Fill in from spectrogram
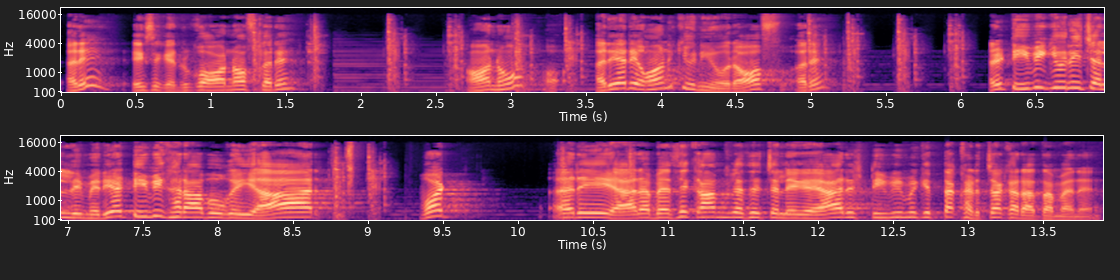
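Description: A man hosting a casual game role-play, talking excitedly with lots of exclamations and fillers. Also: high voice, moderate pace, faint music behind. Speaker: gaming channel host.

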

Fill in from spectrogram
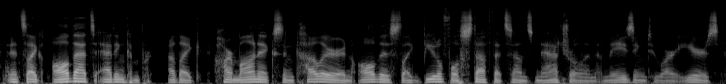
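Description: A man with a somewhat low voice talks through his music production in a loose, excited way, packing his sentences with "like." He sits close to a studio microphone, and the sound is dry, with no room echo. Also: brisk, few pauses. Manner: chatty and enthusiastic, many "like" fillers. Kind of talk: casual production walkthrough.

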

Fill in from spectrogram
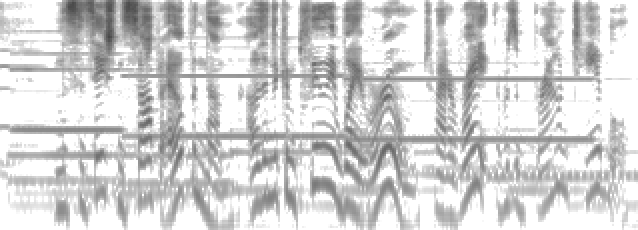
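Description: Over game music, a young adult man hosting a let's play reads visual novel narration aloud, breaking in with his own dramatic, expressive reactions. His voice is high-pitched and he talks fast.

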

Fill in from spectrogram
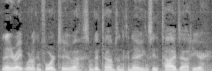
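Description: Narrating his trip along a tidal creek, a man with an American accent keeps pausing on "uh" in a relaxed, halting way. He speaks at a medium pitch, captured outdoors with a handheld camera's microphone.

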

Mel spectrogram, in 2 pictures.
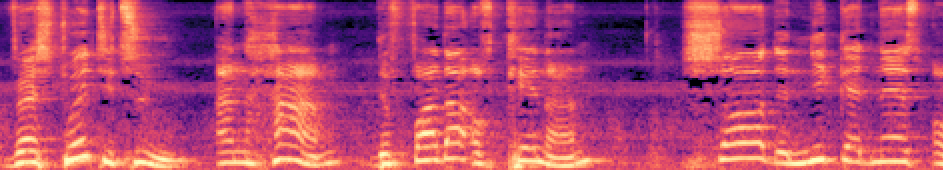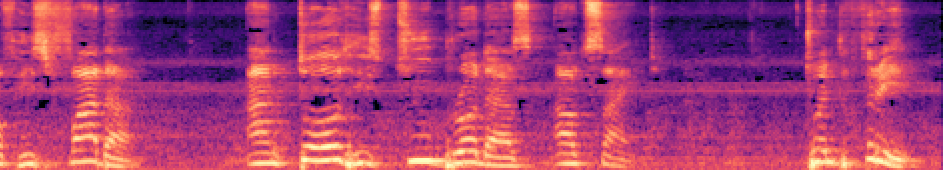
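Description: A man reading Bible verses aloud during a sermon, steady and careful, calling out each verse number. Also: high-pitched, slow pace, a little hiss or hum, low-quality recording. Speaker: scripture reader.

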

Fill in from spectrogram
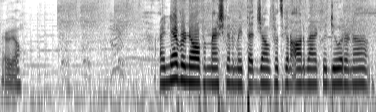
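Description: A man's voice: a little high, little pitch movement, fast, a little mellow, faint music behind, poor audio. A man giving casual, grumbling let's-play commentary while he plays, with sarcastic asides and casual swearing.

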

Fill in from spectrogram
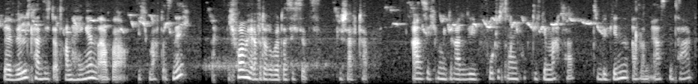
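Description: A woman talking casually to her viewers in a vlog, chatty and reflective, often pausing on hesitation fillers. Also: medium pitch, creaky, husky, muffled recording. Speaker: vlogger. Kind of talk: casual vlog talk to camera.

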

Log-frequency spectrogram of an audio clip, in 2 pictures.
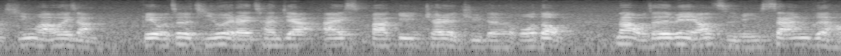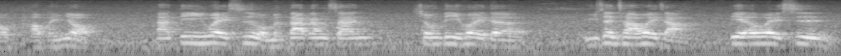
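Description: A man's voice: a little high, a bit bright. A man in his thirties making a formal, slightly hesitant announcement to camera as a club president. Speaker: club president taking a charity challenge. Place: covered front porch outdoors. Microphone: far camera. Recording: distant, echoey, noisy outdoor camera audio.

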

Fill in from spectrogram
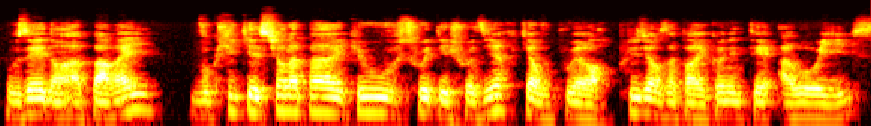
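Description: A man's voice: medium pitch, steady tone, quick pace. A young man talking casually through a smartwatch review, chatty and loose, with fillers and the odd swear word. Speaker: tech reviewer. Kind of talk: casual tech review vlog.

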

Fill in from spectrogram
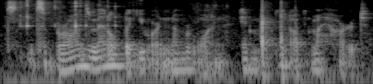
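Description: A young man doing fast ASMR, a whispered role-play in a murmured, casual, repetitive way, close to the mic. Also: fairly low pitch, creaky. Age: young adult. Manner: murmured, casual, repeating phrases. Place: small room indoors. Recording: noisy close-up recording with clicking, tapping.

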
